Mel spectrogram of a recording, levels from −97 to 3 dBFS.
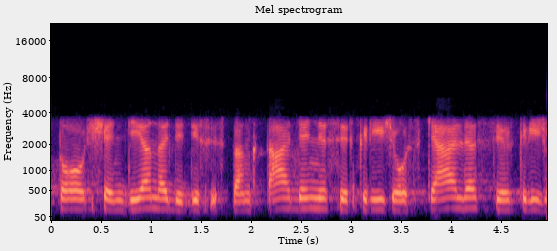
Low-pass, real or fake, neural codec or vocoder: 5.4 kHz; fake; vocoder, 44.1 kHz, 80 mel bands, Vocos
